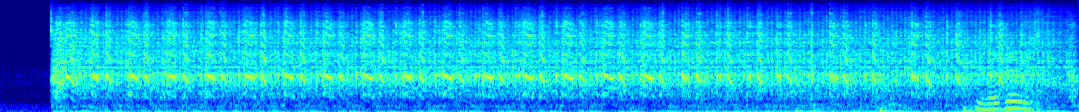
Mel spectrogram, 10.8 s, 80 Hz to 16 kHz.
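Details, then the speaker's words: 2006 Honda Rincon fuel-injected ATV with high idle from a suspected dirty idle air control valve, restarted after spraying cleaner into it: catches after a short crank, running slightly uneven and busy as the cleaner burns off. "Right there's burning all that junk that we put in there. So once it burns it up, it should be able to turn on."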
